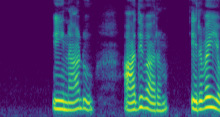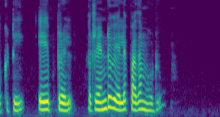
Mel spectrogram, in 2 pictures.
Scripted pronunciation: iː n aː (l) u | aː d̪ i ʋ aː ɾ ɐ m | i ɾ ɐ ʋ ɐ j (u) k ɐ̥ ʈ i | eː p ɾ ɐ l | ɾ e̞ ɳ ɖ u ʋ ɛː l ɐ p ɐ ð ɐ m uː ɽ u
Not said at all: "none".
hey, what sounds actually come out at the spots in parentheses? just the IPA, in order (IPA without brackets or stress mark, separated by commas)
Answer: ɽ, ɔ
